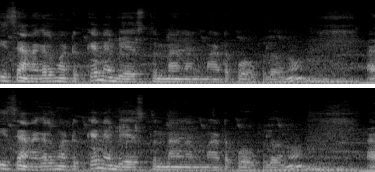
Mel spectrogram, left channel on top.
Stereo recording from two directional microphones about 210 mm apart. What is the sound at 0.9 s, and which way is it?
Speech, 10° left (ahead or behind).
